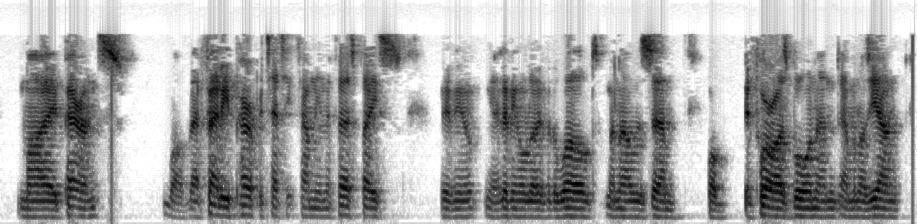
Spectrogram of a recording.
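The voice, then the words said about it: English accent. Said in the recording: “I've always had ever since I could speak anyway, I've had an English accent.”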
